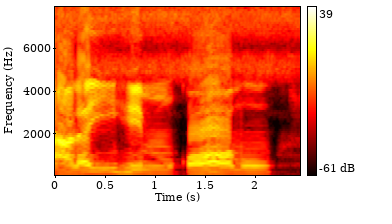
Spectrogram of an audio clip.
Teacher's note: mim mati bertemu qaf, maka ini kita namakan dengan bacaan izhar syafawi, yaitu suara mimnya harus jelas. Kemudian qamu, qa ada fathah bertemu alif, yaitu mad tabi'i.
